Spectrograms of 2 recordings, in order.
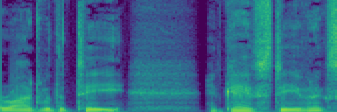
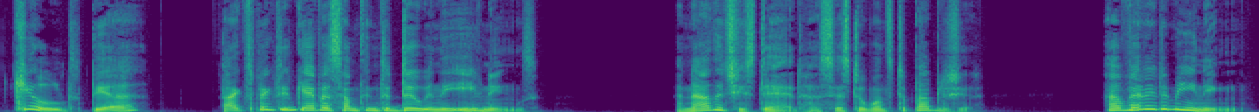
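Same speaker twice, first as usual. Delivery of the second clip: put-on high, haughty elderly lady; very old woman; 14 semitones higher, 3 dB louder than usual. A narrator's reading. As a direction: play a grand, frail old aristocrat. Lady Delamore talking.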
